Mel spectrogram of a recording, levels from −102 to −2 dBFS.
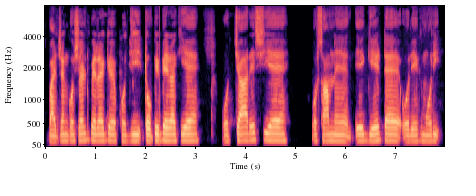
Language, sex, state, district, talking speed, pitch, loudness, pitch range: Marwari, male, Rajasthan, Nagaur, 185 wpm, 135 Hz, -18 LUFS, 130-140 Hz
